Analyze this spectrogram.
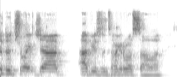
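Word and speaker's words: Saleh: Was it Sala? How do you pronounce the last Robert name? Robert Sala. – It's Robert Sala.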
